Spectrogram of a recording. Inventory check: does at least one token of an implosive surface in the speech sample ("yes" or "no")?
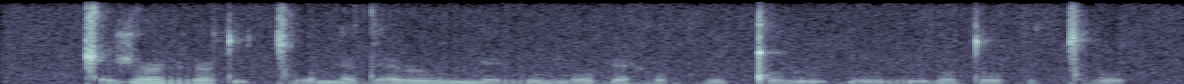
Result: yes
